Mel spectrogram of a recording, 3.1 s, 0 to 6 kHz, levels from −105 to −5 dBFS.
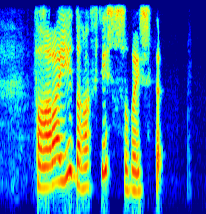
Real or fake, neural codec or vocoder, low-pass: real; none; 5.4 kHz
